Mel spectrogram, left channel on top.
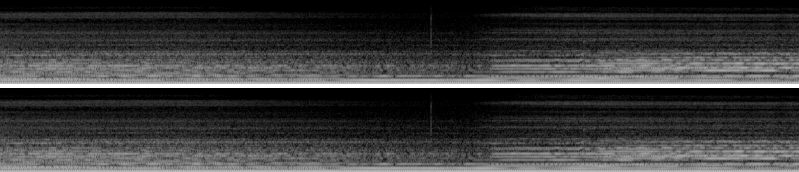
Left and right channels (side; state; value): both; identical; correlation 1.00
